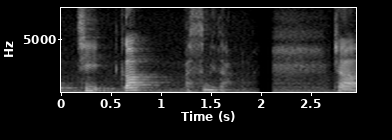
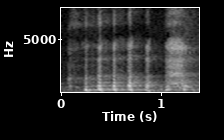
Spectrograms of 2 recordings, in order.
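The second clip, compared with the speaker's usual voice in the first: high, loud burst of laughter; 7 semitones higher, 5 dB louder than usual. Real, not acted. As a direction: laugh at your own confession. Laughs at own self-description. (크고 높게 터지는 웃음)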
